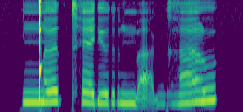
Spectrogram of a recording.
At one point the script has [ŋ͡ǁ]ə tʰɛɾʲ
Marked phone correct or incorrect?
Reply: incorrect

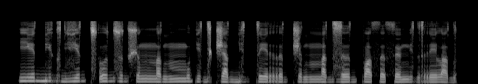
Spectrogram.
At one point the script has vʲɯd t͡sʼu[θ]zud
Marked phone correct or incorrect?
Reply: incorrect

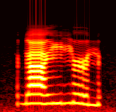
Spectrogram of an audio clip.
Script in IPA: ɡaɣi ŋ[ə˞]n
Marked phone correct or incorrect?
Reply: correct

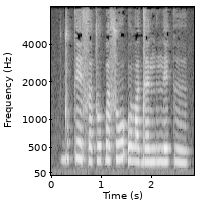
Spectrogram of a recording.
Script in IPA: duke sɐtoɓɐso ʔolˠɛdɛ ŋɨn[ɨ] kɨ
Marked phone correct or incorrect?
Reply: incorrect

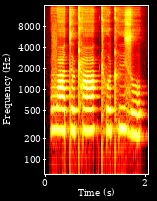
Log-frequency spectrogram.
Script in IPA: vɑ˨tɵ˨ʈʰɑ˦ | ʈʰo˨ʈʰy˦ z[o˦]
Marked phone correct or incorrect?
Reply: incorrect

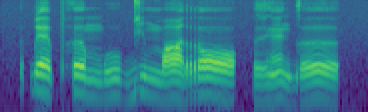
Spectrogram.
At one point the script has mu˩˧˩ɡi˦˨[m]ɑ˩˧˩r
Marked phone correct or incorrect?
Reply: correct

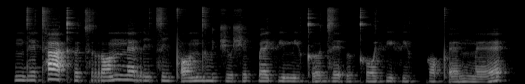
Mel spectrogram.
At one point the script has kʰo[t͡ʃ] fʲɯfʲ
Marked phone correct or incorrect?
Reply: incorrect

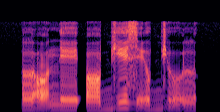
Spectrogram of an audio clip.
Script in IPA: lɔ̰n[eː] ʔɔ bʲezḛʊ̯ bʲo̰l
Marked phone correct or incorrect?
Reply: correct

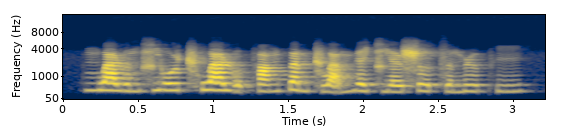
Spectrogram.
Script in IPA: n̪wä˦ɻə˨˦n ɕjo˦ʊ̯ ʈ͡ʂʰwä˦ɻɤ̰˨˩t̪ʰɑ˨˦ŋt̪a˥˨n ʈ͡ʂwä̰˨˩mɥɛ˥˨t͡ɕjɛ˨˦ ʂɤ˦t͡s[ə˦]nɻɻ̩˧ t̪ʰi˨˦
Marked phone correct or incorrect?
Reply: incorrect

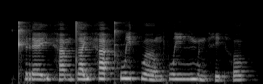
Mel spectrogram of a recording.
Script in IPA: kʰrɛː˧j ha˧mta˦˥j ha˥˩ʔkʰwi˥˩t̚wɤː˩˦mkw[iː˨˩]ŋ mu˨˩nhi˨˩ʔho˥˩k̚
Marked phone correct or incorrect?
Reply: incorrect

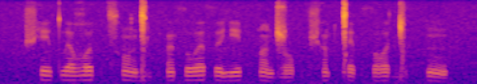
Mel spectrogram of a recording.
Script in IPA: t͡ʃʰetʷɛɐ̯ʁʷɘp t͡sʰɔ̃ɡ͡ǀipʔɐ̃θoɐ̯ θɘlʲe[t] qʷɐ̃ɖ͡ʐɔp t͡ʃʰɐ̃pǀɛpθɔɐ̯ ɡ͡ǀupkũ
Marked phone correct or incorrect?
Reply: incorrect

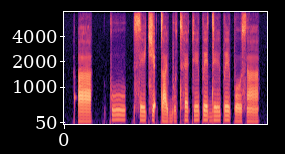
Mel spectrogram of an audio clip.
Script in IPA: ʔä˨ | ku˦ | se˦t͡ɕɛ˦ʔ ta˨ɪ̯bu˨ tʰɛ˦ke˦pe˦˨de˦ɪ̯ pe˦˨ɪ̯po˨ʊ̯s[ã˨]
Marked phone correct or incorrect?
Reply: correct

